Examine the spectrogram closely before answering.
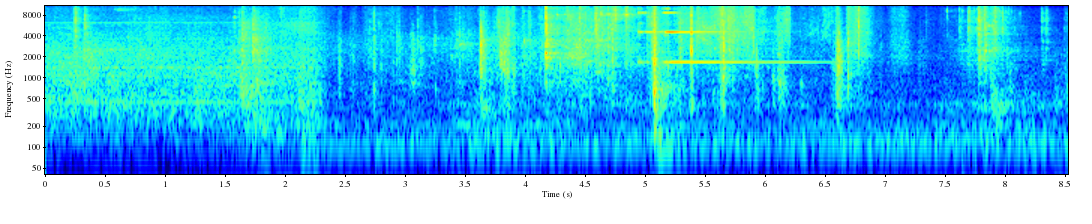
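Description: Lift doors sliding shut over a steady hum, which ends about two seconds in. Then a quiet room with scattered small clicks, and a thin high tone held for about a second and a half around the middle.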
